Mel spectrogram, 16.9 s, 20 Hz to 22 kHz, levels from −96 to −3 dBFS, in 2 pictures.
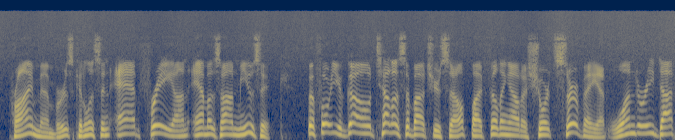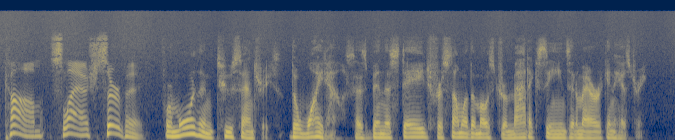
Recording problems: high frequencies cut off; noticeable; nothing above 8 kHz
hiss; noticeable; throughout; 15 dB below the speech

